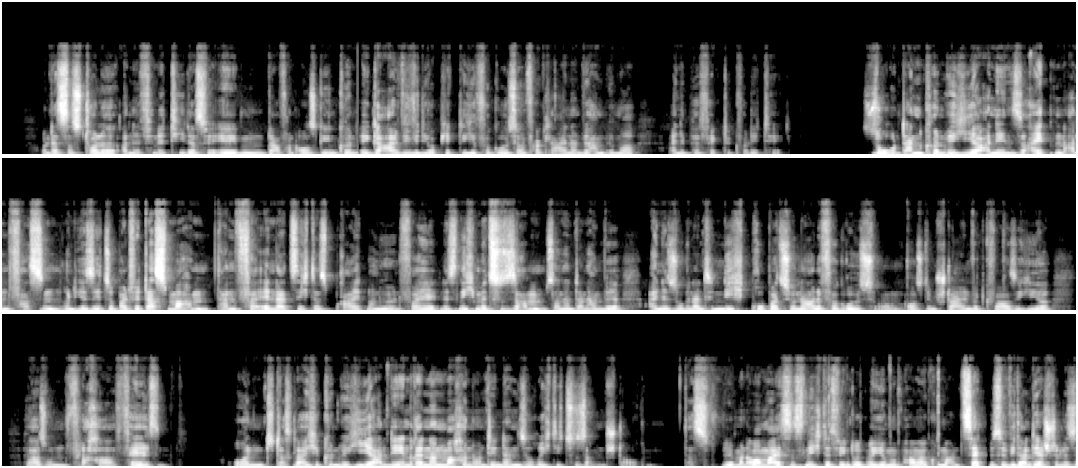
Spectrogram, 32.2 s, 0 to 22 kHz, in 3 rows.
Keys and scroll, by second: 29.8 super+z.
